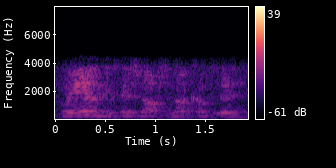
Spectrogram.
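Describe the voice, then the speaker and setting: A man chairing a public county meeting who briskly moves the agenda along. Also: fairly low pitch, completely flat delivery. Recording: echoey room from far off, phone-like, noisy.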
